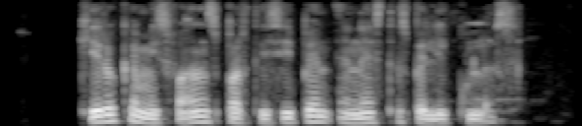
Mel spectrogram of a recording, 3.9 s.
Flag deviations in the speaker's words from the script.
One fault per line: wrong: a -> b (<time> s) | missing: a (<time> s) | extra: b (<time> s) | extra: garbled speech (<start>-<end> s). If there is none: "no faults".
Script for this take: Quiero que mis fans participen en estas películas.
no faults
